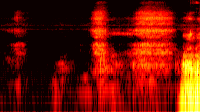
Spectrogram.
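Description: A man breathing audibly through the nose: a short breath about halfway in and a longer one just before he begins to speak.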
